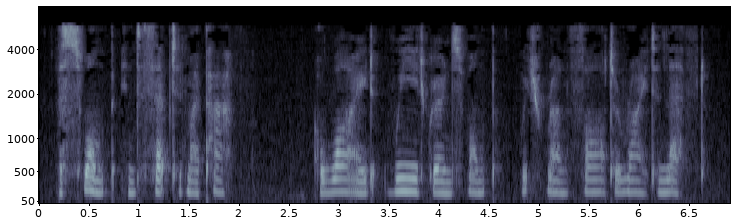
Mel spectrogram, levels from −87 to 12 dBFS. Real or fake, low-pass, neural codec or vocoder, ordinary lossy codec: real; 7.2 kHz; none; MP3, 24 kbps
